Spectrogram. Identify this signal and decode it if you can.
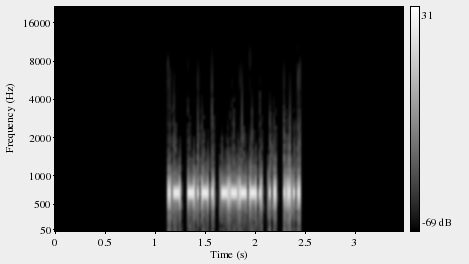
Morse code, heard as a keyed tone, about 47 wpm, 700 Hz. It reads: AC9IH
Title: USA Call Signs - 6x Character Spacing - 50wpm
